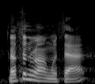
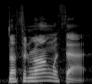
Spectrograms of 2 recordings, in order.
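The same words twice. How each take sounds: First: Nothing lifted with a rising tune; stress on nothing. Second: Wrong pressed down with a falling tune; stress on wrong. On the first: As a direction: open on Nothing and lift it. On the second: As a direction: lean on wrong and let it fall. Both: Shown as a demonstration.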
